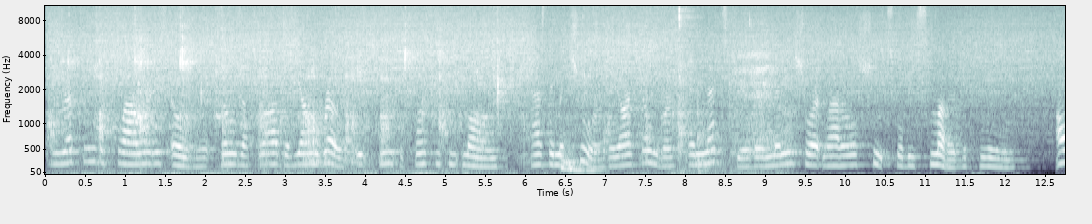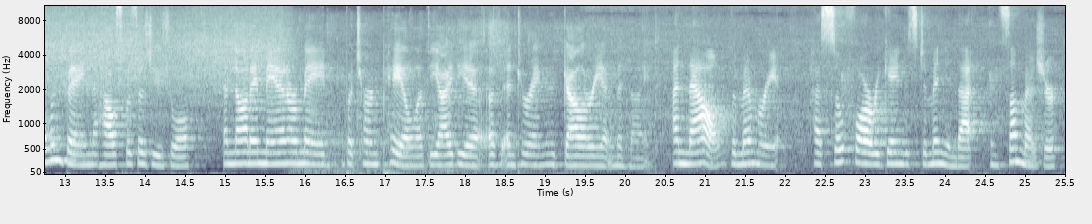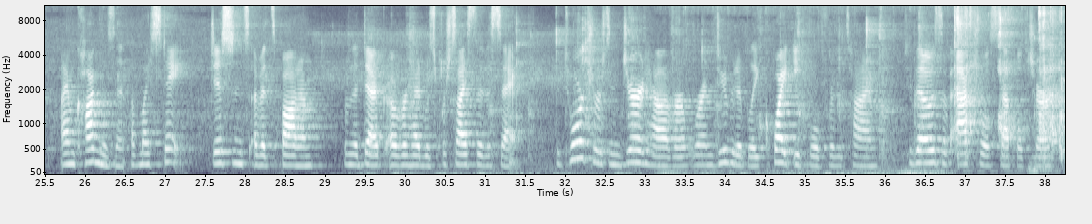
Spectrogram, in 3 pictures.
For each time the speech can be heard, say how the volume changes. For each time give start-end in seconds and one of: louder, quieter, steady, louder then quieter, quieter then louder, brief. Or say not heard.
0.0-38.1 steady.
